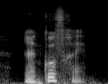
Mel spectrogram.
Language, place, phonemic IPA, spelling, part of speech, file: French, Paris, /kɔ.fʁɛ/, coffret, noun, Fr-coffret.ogg
- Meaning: 1. small box or chest; casket, tin, case; cassette 2. box set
